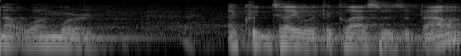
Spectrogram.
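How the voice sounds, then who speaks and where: Recorded with audible room echo, a man with an American accent speaks at a moderate pace and a medium pitch. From United States. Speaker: Hare Krishna preacher. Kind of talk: religious talk. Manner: loud; animated.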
